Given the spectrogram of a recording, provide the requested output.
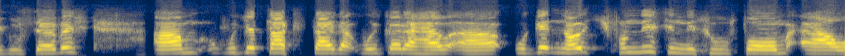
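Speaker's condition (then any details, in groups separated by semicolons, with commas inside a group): Cerebral palsy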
